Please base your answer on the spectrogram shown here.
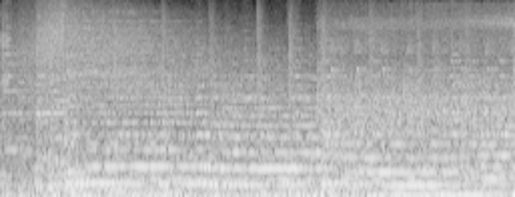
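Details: Loud instrumental music with steady sustained tones plays throughout, with no animal calls heard.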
